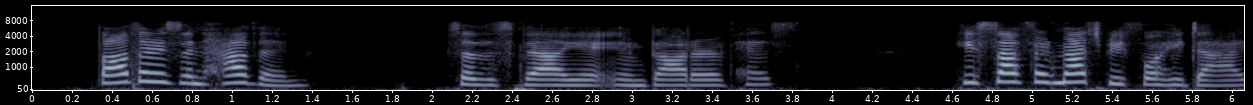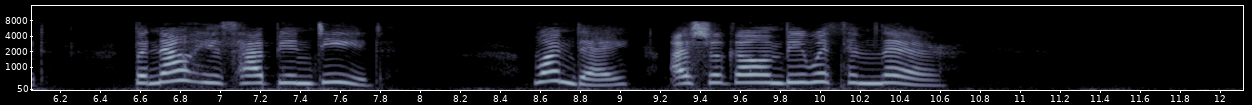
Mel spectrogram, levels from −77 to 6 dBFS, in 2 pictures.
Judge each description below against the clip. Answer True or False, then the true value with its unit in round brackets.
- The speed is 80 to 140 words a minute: False (165 wpm)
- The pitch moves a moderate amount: False (6.4 semitones)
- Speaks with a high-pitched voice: True (305 Hz)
